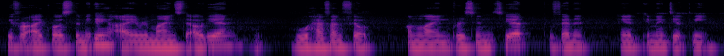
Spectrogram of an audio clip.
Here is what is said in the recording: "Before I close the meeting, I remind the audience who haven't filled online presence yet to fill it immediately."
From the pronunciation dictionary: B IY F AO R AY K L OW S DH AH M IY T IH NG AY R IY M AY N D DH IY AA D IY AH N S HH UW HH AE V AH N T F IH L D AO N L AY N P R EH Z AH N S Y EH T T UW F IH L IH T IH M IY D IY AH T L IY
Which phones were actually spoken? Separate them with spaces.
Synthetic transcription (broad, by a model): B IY F AO R AY K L OW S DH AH M IY T IH NG AY R IY M AY N D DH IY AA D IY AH N HH UW HH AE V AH N T F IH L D AO N L AY N P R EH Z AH N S Y EH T T UW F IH N IH T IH M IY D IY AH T L IY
